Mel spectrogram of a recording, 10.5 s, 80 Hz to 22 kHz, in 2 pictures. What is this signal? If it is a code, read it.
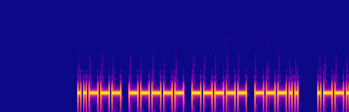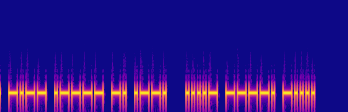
Morse code, heard as a keyed tone, about 28 wpm, 700 Hz. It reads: 2008 PY1NP 496
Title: Worked All Europe DX Contest - QTC Exchange - 28wpm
